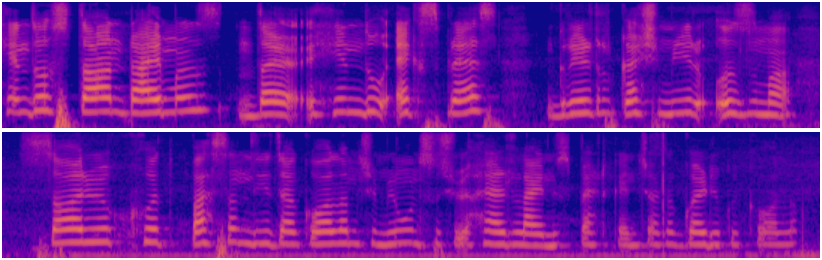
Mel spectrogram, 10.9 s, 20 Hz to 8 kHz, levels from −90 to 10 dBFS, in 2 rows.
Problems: none marked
